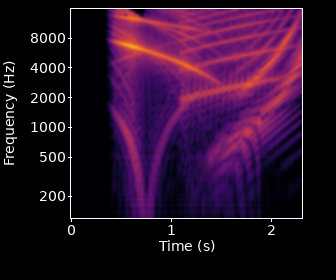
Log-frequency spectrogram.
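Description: Synthesized title-card stinger: after a moment of silence, a swirl of electronic tones sweeps in, some gliding down in pitch and others climbing.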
